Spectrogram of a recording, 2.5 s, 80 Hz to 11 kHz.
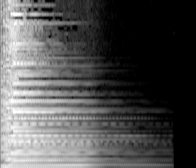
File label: E Major 13th chord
